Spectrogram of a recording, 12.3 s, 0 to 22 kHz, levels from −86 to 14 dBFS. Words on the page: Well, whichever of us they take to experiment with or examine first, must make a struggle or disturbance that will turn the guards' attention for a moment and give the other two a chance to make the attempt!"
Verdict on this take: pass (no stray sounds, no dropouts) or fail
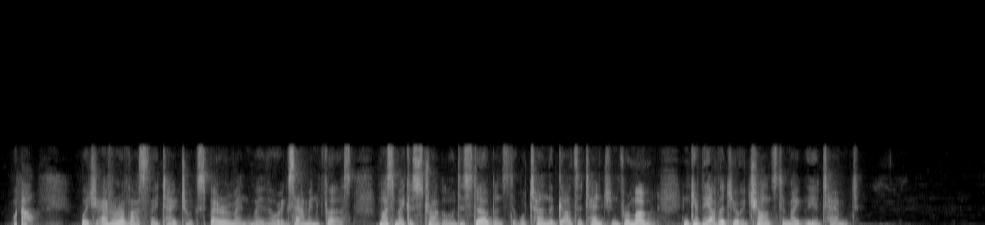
fail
